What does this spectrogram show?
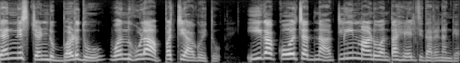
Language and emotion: Kannada, disgusted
